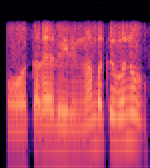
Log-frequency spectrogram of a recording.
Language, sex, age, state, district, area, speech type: Santali, male, 18-30, West Bengal, Malda, rural, conversation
